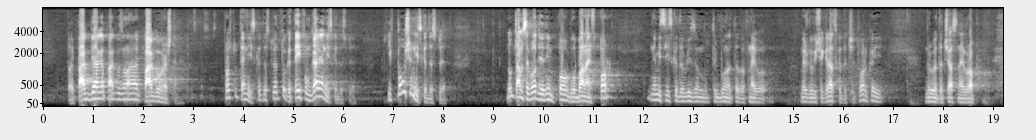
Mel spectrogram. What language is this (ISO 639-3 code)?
bul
